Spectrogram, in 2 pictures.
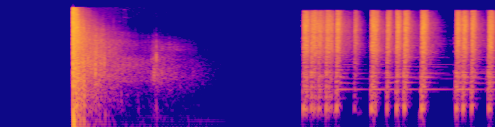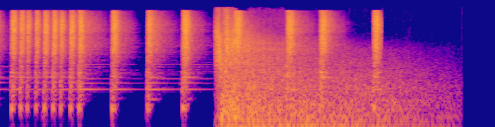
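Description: Cartoon sound effects: a single sharp bang about a second in that dies away, then after a pause a rapid, uneven drum roll of snare-like hits over a ringing tone. About ten and a half seconds in comes a loud, deep, noisy blast that lasts about three seconds and fades.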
